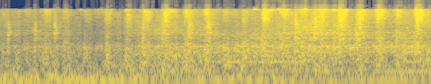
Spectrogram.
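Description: Loud dramatic soundtrack effect: a heavy deep rumble with a fast, even clatter running over it, starting suddenly.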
